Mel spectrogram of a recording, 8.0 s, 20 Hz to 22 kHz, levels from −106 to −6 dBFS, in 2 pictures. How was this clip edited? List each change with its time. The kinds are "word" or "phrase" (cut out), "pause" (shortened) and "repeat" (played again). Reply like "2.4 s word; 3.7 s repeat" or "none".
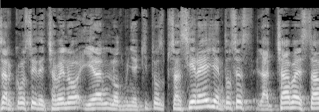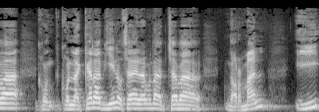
2.0 s word; 3.2 s word; 4.4 s word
